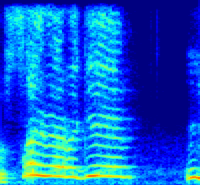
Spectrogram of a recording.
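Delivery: high, loud, giddy begging; swooning plea. Retold or imitated. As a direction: coo at him to say it again. Begging boyfriend to repeat.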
